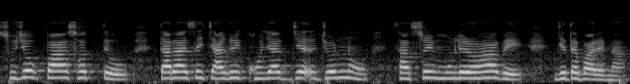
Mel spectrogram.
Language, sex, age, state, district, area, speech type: Bengali, female, 45-60, West Bengal, Bankura, urban, spontaneous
